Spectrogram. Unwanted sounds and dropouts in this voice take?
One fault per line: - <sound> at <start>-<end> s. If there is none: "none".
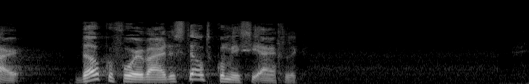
none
